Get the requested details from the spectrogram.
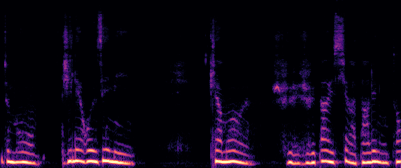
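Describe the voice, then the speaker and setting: Speaking at a very slow pace, a woman has a dark, mellow, somewhat breathy tone. Her fairly high pitch stays monotone and flat. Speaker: craft vlogger. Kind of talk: casual vlog talk. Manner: halting, many hesitations.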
